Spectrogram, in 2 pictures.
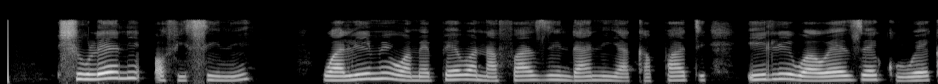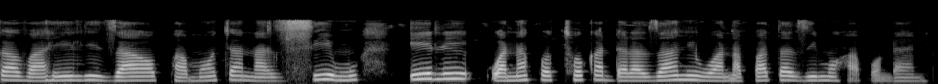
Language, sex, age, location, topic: Swahili, female, 25-35, Kisii, education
